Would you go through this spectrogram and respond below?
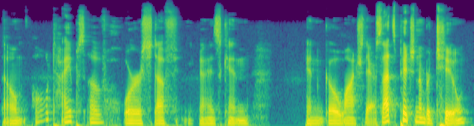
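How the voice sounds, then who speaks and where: A man co-hosting a podcast in casual chat, halting and often repeating the starts of his words. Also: sits low, expressive. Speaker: podcast co-host.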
